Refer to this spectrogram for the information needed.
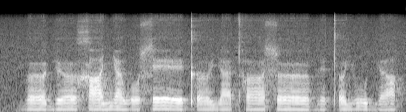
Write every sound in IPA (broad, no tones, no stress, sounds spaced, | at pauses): b œː bʲ œː x a ɲ æ w o ɬ eː kʼ əː j æ tʰ ɐː ɬ œː b e tʼ ə j u bʲ a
